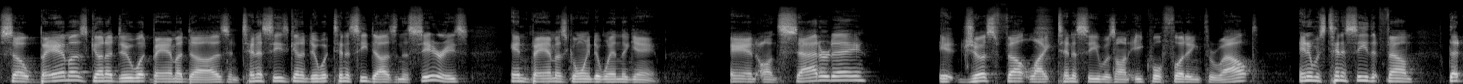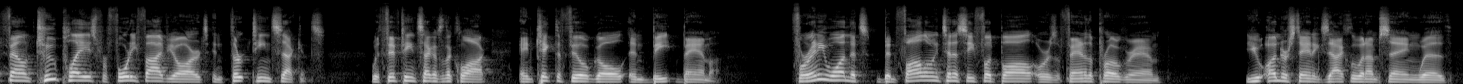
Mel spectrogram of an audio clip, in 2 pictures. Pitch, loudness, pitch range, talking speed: 140 Hz, -18 LUFS, 125-160 Hz, 185 wpm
